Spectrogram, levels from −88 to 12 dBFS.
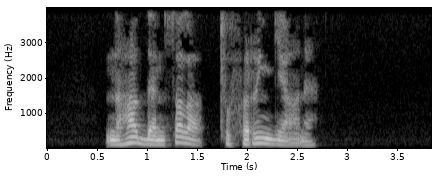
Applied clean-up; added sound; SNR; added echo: none; none; none; none.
